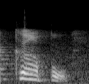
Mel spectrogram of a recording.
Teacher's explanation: ele me mostra que a vogal anterior é uma vogal nasal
